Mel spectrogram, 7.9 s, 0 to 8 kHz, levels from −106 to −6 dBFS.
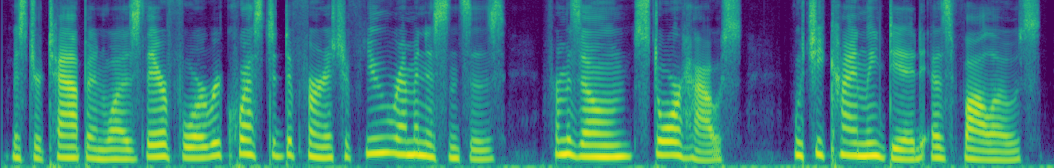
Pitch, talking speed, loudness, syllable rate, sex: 200 Hz, 160 wpm, -16 LUFS, 5.1 syllables/s, female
